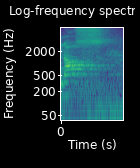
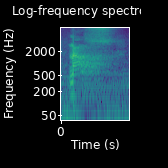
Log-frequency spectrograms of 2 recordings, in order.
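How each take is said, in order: First: The vowel is a rounded 'o'. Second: The vowel is an open 'a'. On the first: The speaker calls it wrong. "Nas jangan menjadi nos" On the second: The speaker calls it right. "tapi harus dijelaskan nun fathahnya"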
